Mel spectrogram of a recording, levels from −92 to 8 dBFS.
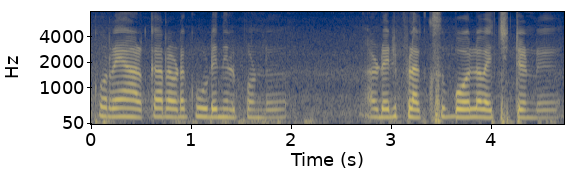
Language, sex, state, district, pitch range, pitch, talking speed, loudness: Malayalam, female, Kerala, Kollam, 205-225 Hz, 215 Hz, 125 wpm, -16 LUFS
